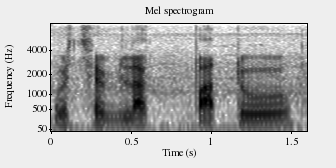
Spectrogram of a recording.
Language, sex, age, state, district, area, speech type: Assamese, male, 60+, Assam, Dhemaji, rural, spontaneous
